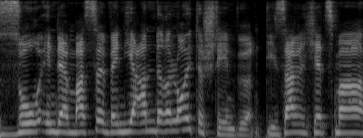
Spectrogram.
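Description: A man speaks with a high pitch at a very fast pace. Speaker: streamer. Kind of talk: casual reaction commentary. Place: home room. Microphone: headset.

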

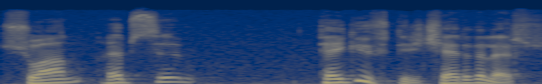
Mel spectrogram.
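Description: Vocal fry runs through lively intonation delivered at a very slow pace. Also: man. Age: 70s. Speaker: father of detained teachers. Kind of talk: interview answer.

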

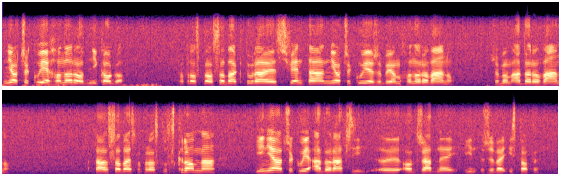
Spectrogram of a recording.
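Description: With light background noise and a dry sound with no echo, a man speaks with fairly even intonation. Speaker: spiritual teacher. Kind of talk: spiritual talk, reading with comments. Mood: calm, measured, hesitant fillers. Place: forest.

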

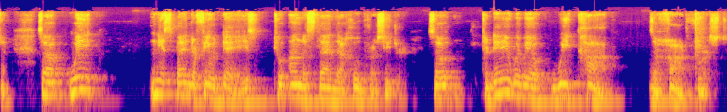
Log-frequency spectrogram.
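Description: Vocal fry marks this man's very slow speech, broken by long, frequent pauses. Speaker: teacher of a healing method. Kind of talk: online lecture and guided exercise. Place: home room. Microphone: webcam.

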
